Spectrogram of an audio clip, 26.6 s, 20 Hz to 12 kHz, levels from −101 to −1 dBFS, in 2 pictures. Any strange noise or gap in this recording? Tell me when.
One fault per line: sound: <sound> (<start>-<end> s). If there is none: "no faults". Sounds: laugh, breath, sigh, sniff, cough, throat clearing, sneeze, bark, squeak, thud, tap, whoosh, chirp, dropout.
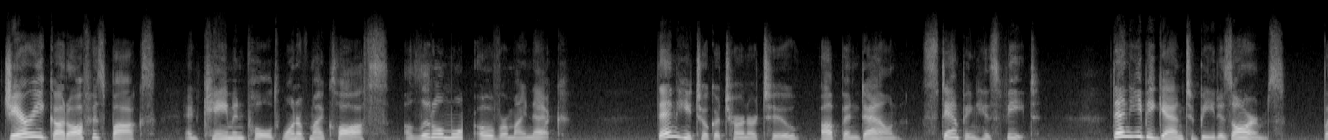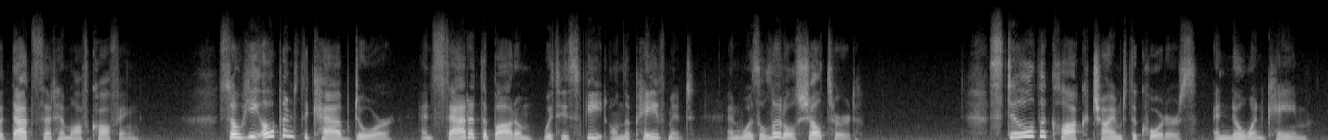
sound: dropout (4.6-4.7 s)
